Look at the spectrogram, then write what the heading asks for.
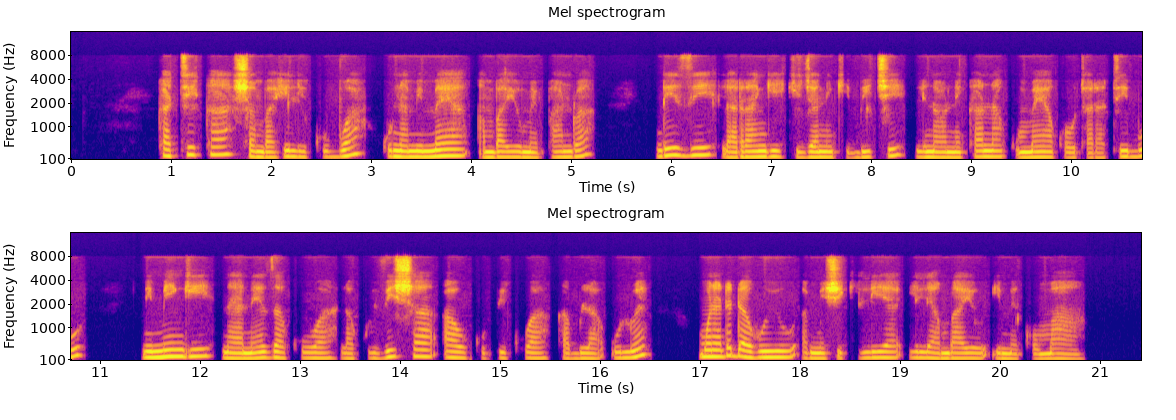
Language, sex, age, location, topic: Swahili, female, 36-49, Kisumu, agriculture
